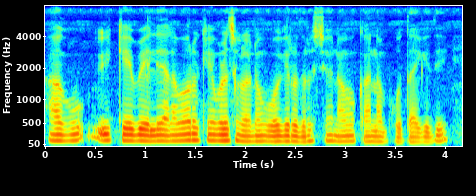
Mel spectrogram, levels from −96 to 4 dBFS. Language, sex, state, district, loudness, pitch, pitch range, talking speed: Kannada, male, Karnataka, Koppal, -18 LUFS, 120 Hz, 110-130 Hz, 160 wpm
